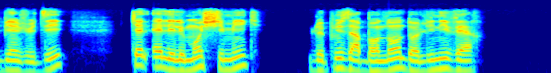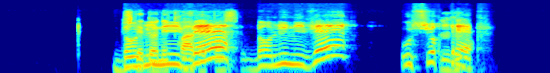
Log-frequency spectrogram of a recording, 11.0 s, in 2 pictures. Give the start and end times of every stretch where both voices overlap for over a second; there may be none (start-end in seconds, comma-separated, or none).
6.7-7.9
